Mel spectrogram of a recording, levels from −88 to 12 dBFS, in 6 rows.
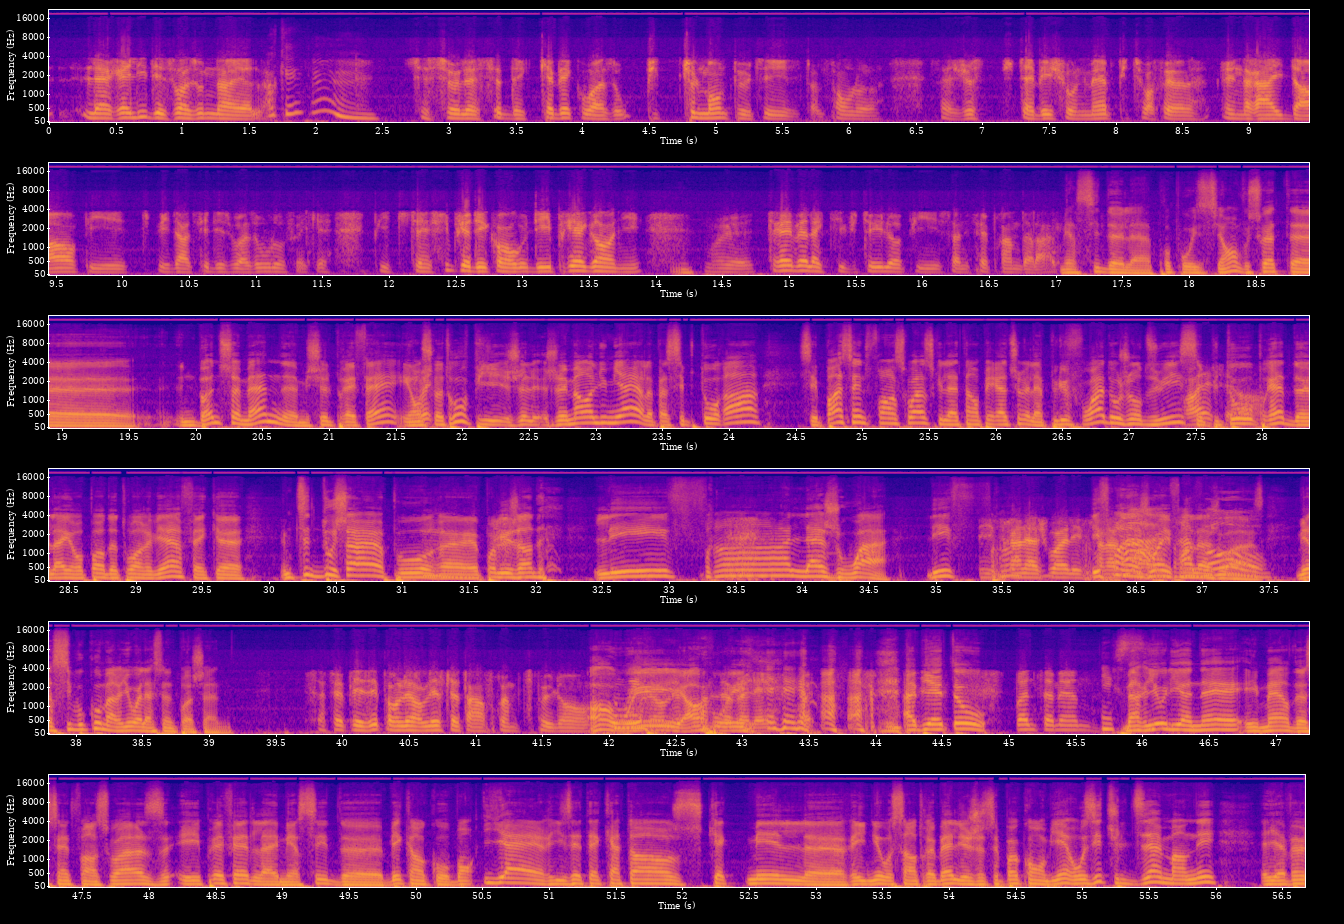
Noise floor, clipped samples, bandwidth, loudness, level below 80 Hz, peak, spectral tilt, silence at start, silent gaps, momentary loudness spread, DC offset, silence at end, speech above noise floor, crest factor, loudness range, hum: -36 dBFS; under 0.1%; over 20 kHz; -14 LUFS; -26 dBFS; 0 dBFS; -5 dB/octave; 0 s; none; 11 LU; under 0.1%; 0 s; 22 dB; 14 dB; 6 LU; none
